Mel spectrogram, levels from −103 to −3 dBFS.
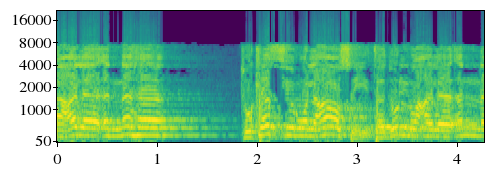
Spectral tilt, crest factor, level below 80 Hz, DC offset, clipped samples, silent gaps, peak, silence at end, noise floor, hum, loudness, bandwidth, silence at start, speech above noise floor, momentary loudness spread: -2.5 dB/octave; 6 dB; -34 dBFS; under 0.1%; 4%; none; 0 dBFS; 0 s; -27 dBFS; none; -6 LUFS; over 20 kHz; 0 s; 21 dB; 10 LU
